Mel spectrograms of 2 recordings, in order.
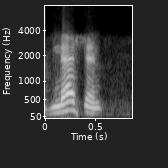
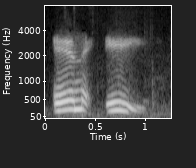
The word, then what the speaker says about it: nescience: So there's ignorance where you act like you don't know something, but then there's nescience where you actually don't know something.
